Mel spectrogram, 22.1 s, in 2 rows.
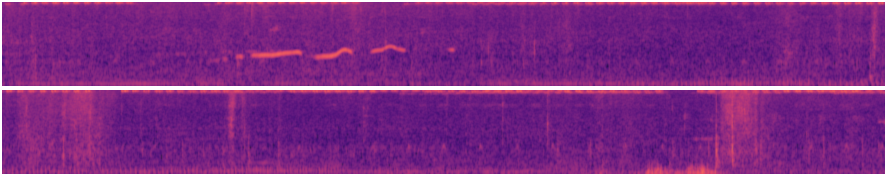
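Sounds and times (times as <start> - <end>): steady high-pitched whine: 0.0 - 22.0
bird whistling rising notes: 0.4 - 22.0.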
